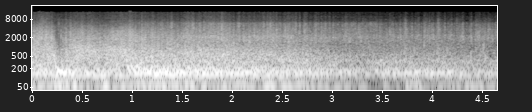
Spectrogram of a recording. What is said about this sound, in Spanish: Mike, what happened? That car that just passed us exploded. The car? How could it do that?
